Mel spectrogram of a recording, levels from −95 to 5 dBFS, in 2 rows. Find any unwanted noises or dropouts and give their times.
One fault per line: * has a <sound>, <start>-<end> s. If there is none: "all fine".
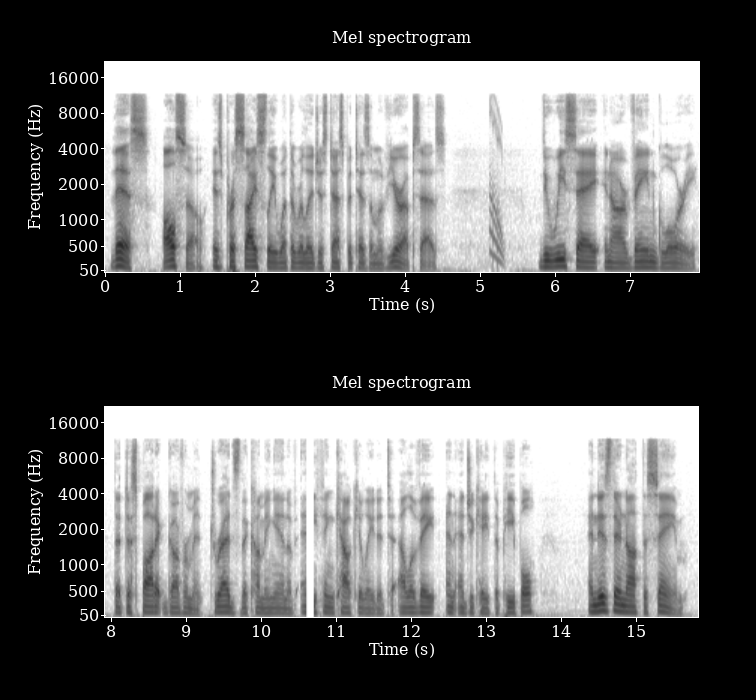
* has a chirp, 5.1-5.4 s
* has a dropout, 10.6-10.7 s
